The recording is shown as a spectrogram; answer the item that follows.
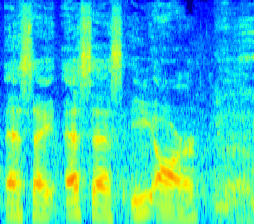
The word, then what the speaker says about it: SASR: So when it said it's just trying to figure out how to phonetically say SASR, so we had to spell it out, SASSER.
